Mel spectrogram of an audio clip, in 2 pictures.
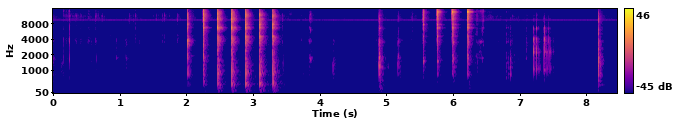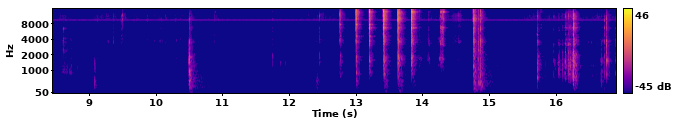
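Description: Metal parts of a GForce pump shotgun clack as its trigger group is taken apart: quick close bursts of rapid clicking come in separate clusters, with scattered single taps and quiet gaps between them.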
